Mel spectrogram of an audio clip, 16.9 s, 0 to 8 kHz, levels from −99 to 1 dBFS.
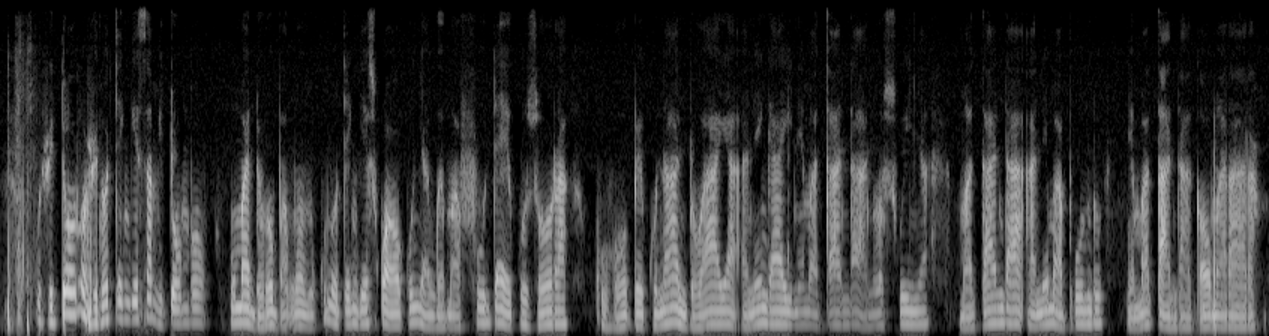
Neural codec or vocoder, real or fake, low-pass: none; real; 7.2 kHz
